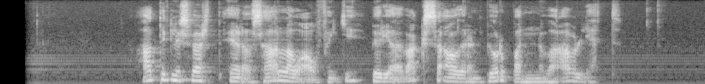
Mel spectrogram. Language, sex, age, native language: Icelandic, male, 30-39, Icelandic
